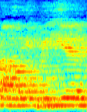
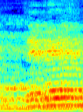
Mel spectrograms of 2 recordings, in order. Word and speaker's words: rebel: Another word, R-E-B-E-L in spelling. In verb, it is pronounced rebel means bagavat karan. In noun, it is pronounced rebel means bagi.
